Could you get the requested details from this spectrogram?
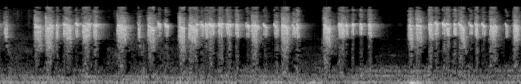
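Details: Flowerpecker (kemade) fighting song, used for training and luring small songbirds: dense bursts of very high, rapid twittering ticks, broken by short silences, with rattling chatter between phrases.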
